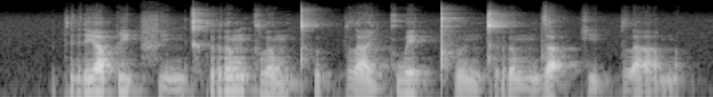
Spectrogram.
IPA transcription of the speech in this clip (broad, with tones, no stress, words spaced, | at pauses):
pri˥˩a̯pi˥˩ʔ fi˩˦nkʰro˥˩mklo˧m tʰu˦˥k̚pla˧j kwe˥˩k̚pʰu˨˩ntro˧mda˦˥ʔ ki˨˩ʔpla˨˩m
